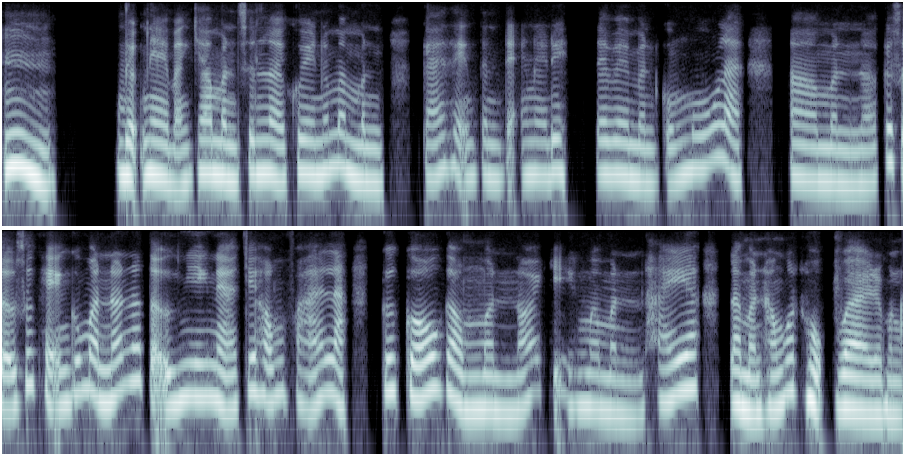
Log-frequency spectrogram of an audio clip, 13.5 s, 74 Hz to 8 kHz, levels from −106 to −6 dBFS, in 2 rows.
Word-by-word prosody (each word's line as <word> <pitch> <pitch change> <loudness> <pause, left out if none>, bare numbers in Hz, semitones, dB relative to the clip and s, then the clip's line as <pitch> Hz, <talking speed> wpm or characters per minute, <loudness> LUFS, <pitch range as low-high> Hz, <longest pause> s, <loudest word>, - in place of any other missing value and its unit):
Ừm, 245 -7 +6 0.5
được 210 -2 +3
nè. 215 -2 +3
Bạn 180 +1 -3
cho 225 +1 +1
mình 210 -3 +3
xin 225 +2 0
lời 205 -3 +1
khuyên 220 0 0
để 225 - +1
mà 255 +1 -1
mình 195 -5 +1 0.3
cải 210 +3 -5
thiện 210 -5 -7
tình 205 -2 -5
trạng 215 +2 -7
này 215 -1 -3
đi. 225 +1 -1 0.2
Tại 220 0 -2
vì 215 -1 0
mình 190 -2 -2
cũng 195 +4 -5
muốn 245 +5 -3
là, 265 -10 -3 0.3
ờ, 200 -2 -2
mình, 185 -2 -2
ờ 180 +1 -4
cái 285 - -1
sự 190 -7 +1
xuất 315 +7 -4
hiện 210 - +2
của 265 - -2
mình 255 -6 +2
á, 250 +4 +2
nó 340 +2 0
tự 325 - 0
nhiên 245 +2 +1
nè, 200 -3 +2
chứ 280 - +1
hổng 245 +1 -1
phải 210 0 -4
là 260 -6 +1 0.3
cứ 275 0 +1
cố 260 +3 +6
gồng 210 -10 +2
mình 180 -1 0
nói 240 +8 -4
chuyện 200 -1 -5
mà 195 - -1
mình 175 -2 -3
thấy 230 +7 +1
á, 295 - +4 0.2
là 210 - +3
mình 180 -3 +4
hổng 190 +3 0
có 270 - 0
thuộc 220 -5 +4
về 190 -3 +5
rồi 175 0 +1
mình 170 -2 -1
215 Hz, 265 wpm, -23 LUFS, 190-240 Hz, 0.5 s, Ừm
